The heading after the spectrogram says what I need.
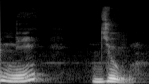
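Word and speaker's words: にじゅう: এইভাবে উচ্চারণের সিস্টেম হলো 2 এর পরে 10 যুক্ত করবেন, হ্যাঁ, তাহলেই হবে 20। এই হলো বিষয়। এই জন্য হবে এটার উচ্চারণ হবে নি জু, নিজু।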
